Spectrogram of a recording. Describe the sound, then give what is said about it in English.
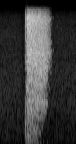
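A dragon-tail whip snapped at the end gives one loud, sharp crack that trails into a brief rushing hiss before cutting off, alone against a quiet background. “It's funny how a dragon lady likes a dragon tail. Let me show you something. So if you snap it just right at the end.”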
